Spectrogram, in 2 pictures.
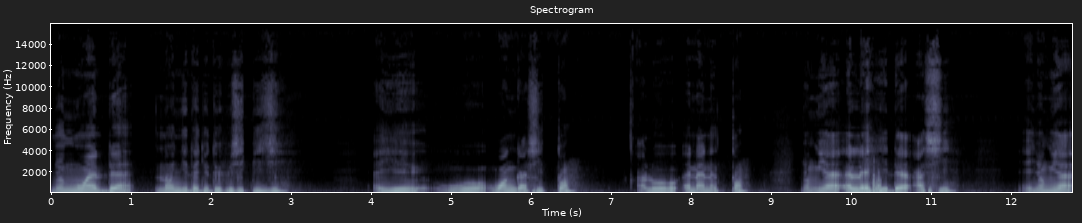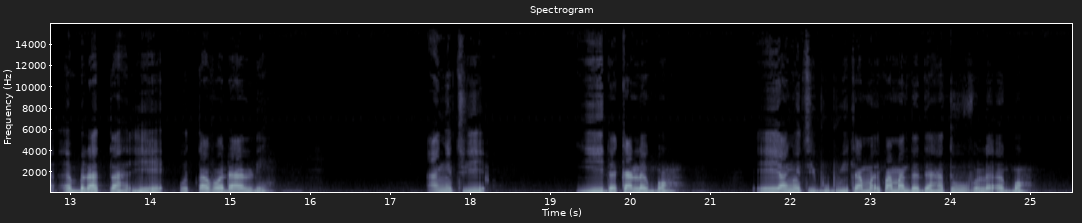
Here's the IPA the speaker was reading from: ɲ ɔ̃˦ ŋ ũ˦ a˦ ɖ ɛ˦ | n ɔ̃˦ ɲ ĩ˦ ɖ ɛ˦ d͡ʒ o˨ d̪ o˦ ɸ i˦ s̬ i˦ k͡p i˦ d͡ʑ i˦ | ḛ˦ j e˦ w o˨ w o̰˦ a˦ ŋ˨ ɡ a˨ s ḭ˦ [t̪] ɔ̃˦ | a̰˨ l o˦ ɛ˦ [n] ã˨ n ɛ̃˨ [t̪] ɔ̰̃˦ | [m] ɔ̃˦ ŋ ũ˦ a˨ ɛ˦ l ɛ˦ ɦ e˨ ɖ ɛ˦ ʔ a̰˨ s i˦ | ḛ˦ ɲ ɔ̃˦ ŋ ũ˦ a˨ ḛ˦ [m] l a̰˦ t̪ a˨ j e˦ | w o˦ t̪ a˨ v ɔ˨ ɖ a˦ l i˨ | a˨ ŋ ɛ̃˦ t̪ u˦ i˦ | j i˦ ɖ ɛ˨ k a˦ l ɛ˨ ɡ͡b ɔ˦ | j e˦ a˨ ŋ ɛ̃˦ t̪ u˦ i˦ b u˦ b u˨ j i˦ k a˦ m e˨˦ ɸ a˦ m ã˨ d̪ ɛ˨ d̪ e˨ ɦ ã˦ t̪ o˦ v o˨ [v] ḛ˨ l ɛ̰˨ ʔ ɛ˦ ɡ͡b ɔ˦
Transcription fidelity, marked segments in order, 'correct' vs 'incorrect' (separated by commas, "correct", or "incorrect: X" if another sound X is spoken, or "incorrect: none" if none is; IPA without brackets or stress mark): correct, correct, correct, incorrect: ɲ, incorrect: b, correct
